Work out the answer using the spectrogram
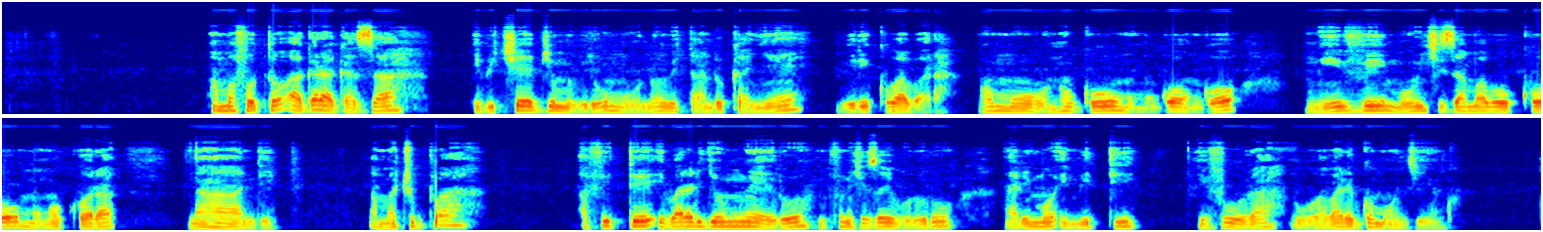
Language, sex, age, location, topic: Kinyarwanda, male, 25-35, Huye, health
